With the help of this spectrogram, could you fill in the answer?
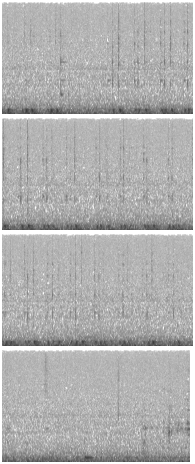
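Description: A small red TWG metal tea tin is held on its side while fingernails tap and scratch its base and body. The result is a steady, irregular stream of soft, low, dull taps with light scratching and very little ring.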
